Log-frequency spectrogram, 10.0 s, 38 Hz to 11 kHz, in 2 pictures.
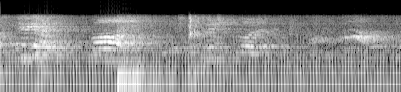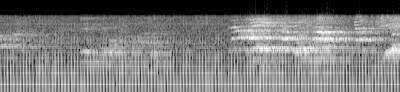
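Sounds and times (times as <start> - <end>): low pulsing hum: 0.0 - 10.0.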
